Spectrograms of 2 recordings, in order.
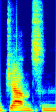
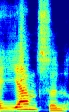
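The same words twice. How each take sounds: First: Janssen said with a hard English J, like JAN-sən; J pronunciation. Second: Janssen said with an initial Y, like YAN-sən; Y pronunciation. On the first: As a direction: start Janssen with the J of "jam". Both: Shown as a demonstration. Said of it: "Not sure if it's Janssen or Janssen".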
